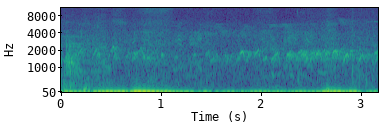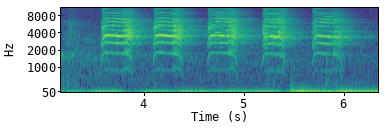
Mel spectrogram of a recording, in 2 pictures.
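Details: Blue Jay (Cyanocitta cristata) on a farm gives five loud, harsh, nasal jeer calls in quick succession, about two a second, after softer background chirping and outdoor noise; geese nearby seem terrified by it.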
